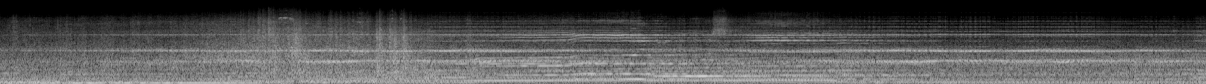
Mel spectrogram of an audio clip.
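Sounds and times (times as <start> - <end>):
lorry engine rumble: 0.0 - 12.0
road noise: 0.0 - 12.0
steady high whine: 0.0 - 12.0.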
